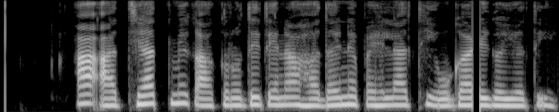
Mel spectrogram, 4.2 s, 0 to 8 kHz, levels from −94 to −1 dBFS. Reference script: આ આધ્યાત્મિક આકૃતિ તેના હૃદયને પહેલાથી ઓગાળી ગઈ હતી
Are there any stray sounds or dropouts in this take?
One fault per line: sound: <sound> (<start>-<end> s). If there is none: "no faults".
sound: dropout (3.6-3.6 s)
